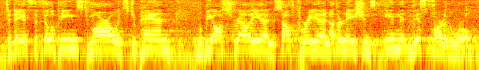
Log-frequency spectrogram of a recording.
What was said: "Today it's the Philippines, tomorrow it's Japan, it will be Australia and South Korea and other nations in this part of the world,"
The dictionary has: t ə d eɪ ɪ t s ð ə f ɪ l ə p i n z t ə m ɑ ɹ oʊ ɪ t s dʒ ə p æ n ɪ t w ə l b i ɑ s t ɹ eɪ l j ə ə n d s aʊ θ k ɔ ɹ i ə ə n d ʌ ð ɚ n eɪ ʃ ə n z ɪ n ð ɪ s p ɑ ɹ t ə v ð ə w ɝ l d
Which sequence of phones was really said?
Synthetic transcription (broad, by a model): t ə d eɪ ɪ t s ð ə f ɪ l ə p i n z t ə m ɑ ɹ oʊ ɪ t s dʒ ə p æ n ɪ t w ə l b i ɑ s t ɹ eɪ l j ə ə n s aʊ θ k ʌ ɹ i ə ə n ʌ ð ɚ n eɪ ʃ ə n z ɪ n ð ɪ s p ɑ ɹ t ə v ð ə w ɝ l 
